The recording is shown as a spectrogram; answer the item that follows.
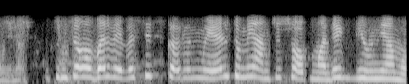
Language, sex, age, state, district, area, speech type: Marathi, female, 18-30, Maharashtra, Wardha, rural, conversation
